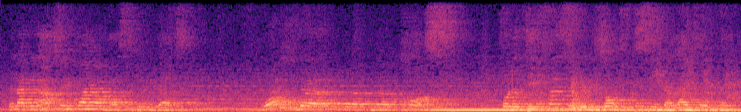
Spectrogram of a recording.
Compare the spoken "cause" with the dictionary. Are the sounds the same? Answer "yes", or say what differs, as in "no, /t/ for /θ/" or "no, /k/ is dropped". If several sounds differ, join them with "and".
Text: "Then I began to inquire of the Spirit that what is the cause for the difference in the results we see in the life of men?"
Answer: no, /s/ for /z/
